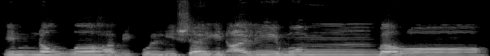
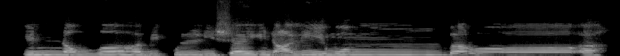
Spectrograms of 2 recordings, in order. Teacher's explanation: Ini ada hukum iklab. Tanwin jumpa dengan huruf ba, iklab. So kena dengung nak sini.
